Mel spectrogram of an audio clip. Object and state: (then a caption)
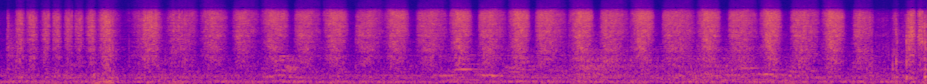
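Plastic water bottle. Fingers and nails scratch and rub the ribbed sides of an empty, hollow, clear PET plastic water bottle. The result is a steady run of bright, scratchy strokes that swell and fade at a loosely regular pace, with little low-end weight.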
